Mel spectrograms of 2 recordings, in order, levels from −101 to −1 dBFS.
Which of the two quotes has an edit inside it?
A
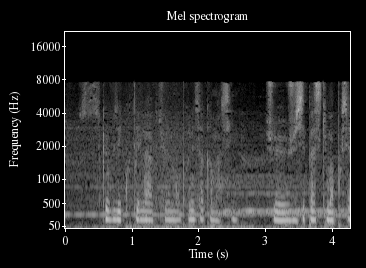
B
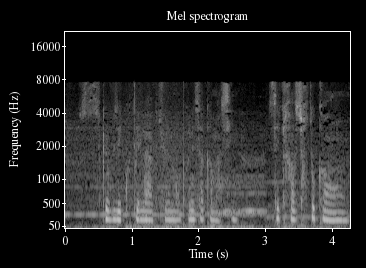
B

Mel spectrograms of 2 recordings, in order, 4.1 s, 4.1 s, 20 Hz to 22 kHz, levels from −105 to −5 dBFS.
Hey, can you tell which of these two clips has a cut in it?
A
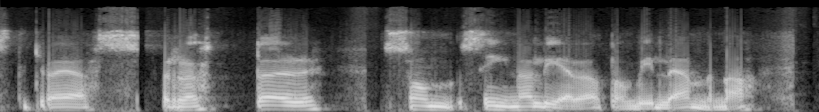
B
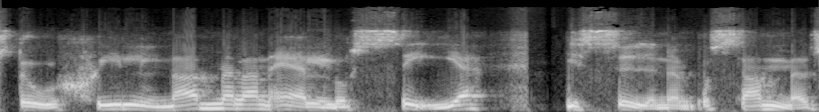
A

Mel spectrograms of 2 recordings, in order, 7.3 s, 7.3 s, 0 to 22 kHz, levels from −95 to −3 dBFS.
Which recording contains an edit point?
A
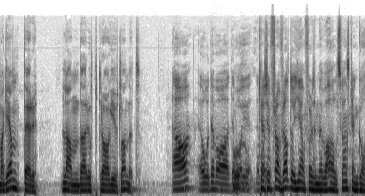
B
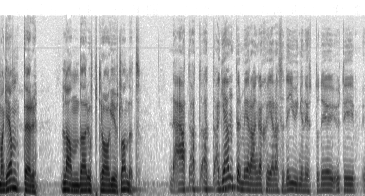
A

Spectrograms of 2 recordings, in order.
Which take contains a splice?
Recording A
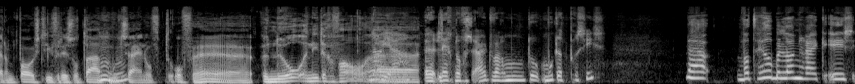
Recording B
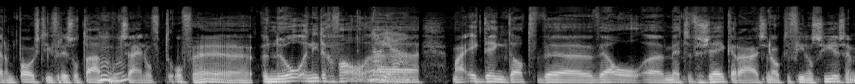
A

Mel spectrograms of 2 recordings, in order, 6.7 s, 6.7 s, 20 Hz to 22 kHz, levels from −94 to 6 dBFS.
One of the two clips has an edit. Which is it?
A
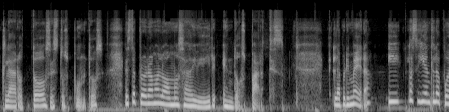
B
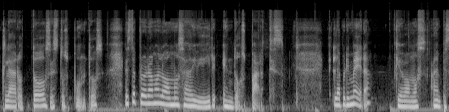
A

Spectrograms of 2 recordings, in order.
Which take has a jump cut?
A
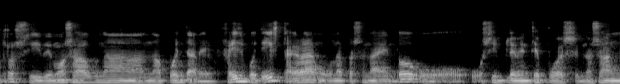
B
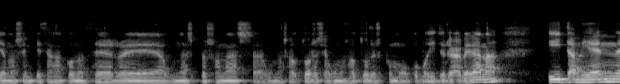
A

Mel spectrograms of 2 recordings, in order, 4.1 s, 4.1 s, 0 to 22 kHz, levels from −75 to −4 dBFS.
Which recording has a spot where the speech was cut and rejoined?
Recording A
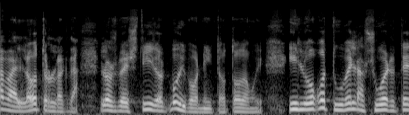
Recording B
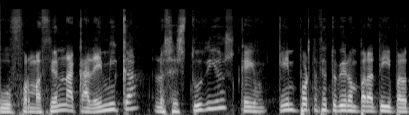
A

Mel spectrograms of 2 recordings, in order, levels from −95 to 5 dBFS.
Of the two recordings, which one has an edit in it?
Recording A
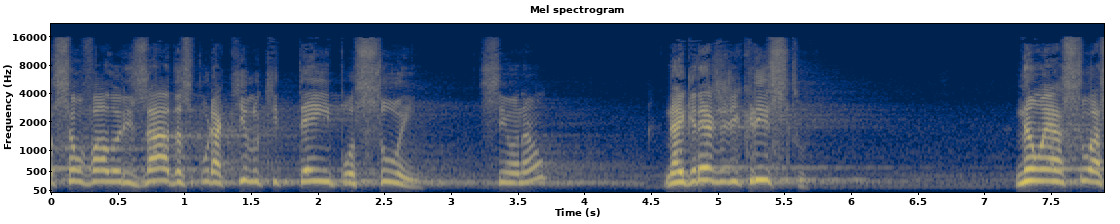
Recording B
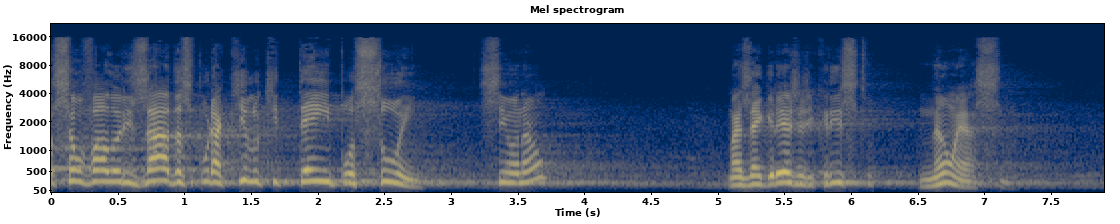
A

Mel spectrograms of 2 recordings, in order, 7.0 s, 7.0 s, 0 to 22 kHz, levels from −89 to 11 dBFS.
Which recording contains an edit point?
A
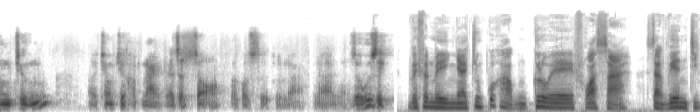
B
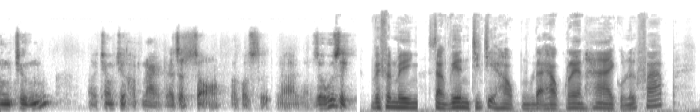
B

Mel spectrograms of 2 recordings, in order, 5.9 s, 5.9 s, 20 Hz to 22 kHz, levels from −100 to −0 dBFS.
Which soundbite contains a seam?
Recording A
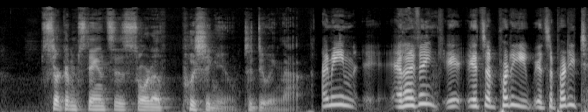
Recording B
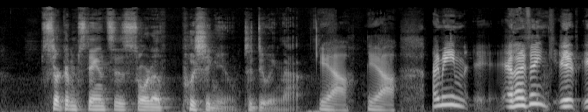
A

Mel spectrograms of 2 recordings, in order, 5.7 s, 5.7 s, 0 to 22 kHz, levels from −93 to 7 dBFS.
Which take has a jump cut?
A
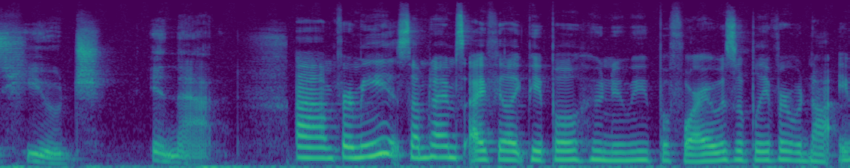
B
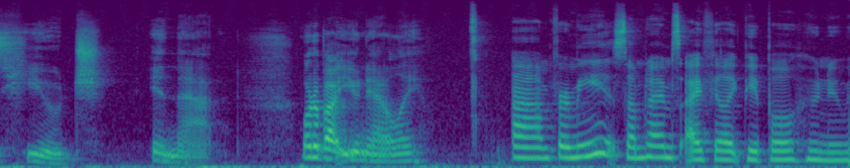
A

